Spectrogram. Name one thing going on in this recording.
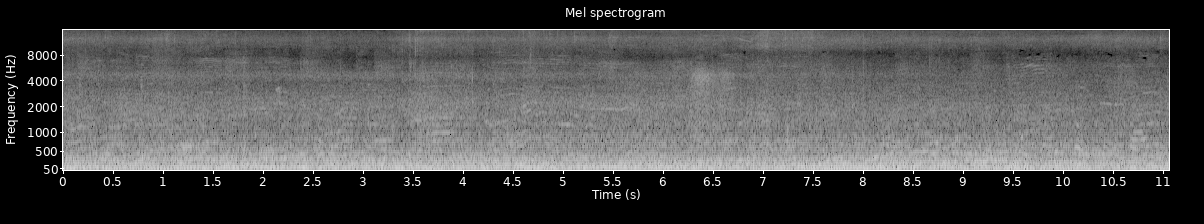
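Wind buffets the microphone steadily outdoors.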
